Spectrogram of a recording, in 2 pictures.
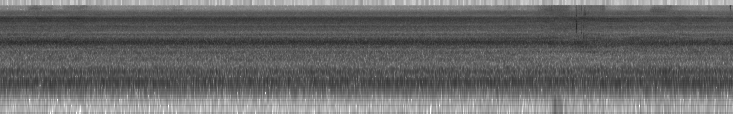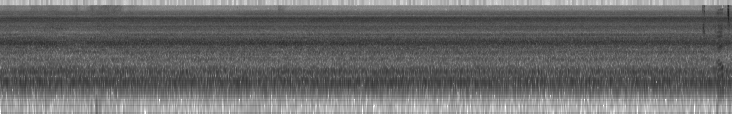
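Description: White noise machine running: a steady, unchanging whoosh of noise.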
